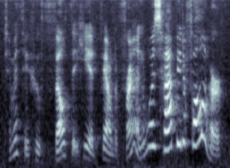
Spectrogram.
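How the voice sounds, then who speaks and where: A woman reading a children's picture book aloud with dramatic, deliberate phrasing, speaking to young listeners. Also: on the high side. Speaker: read-aloud storyteller. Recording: steady background noise.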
